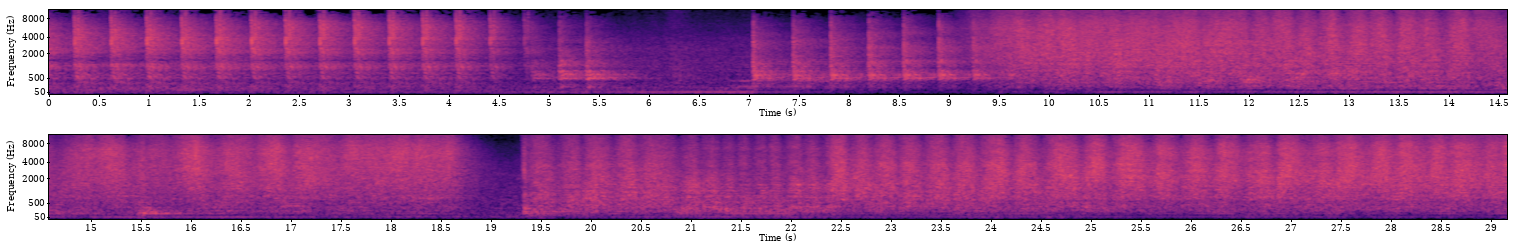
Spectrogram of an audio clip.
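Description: A small hammer tapping nails into a thin wooden strip on plywood, about three even blows a second, for the first several seconds. Then a sanding block scrubbed by hand back and forth over a plywood hull panel in fast strokes, with a brief pause about two-thirds of the way through.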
